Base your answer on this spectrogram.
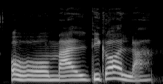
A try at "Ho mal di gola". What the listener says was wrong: Molto bene.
